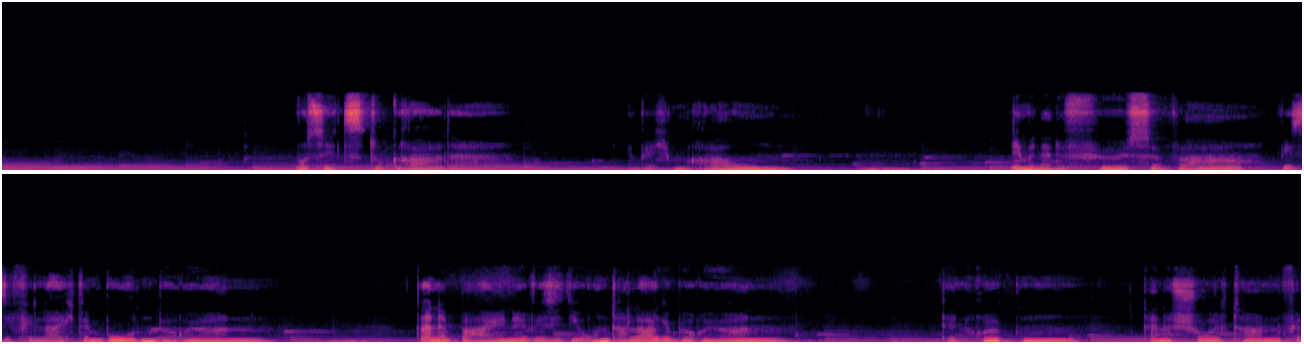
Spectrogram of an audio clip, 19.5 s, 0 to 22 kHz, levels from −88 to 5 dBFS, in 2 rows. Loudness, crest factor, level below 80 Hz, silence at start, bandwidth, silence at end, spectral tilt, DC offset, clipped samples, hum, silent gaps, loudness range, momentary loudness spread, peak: -36 LUFS; 20 dB; -50 dBFS; 0 s; 10.5 kHz; 0 s; -5.5 dB/octave; under 0.1%; under 0.1%; none; none; 4 LU; 20 LU; -18 dBFS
